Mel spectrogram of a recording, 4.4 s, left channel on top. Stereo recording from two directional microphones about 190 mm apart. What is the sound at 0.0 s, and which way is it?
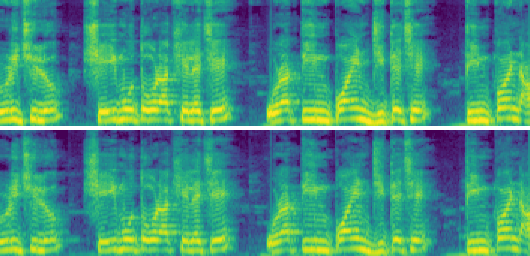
Speech, 40° left (ahead or behind).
